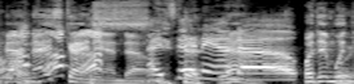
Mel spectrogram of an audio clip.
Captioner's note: laughter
